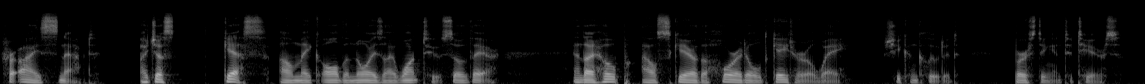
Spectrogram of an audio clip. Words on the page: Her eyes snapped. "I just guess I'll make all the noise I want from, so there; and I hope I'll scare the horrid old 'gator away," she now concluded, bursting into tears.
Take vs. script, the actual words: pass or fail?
fail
